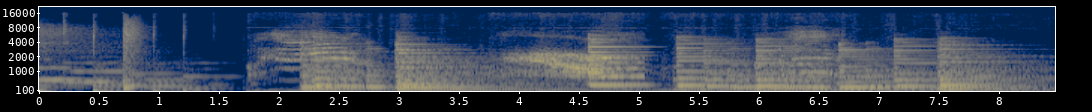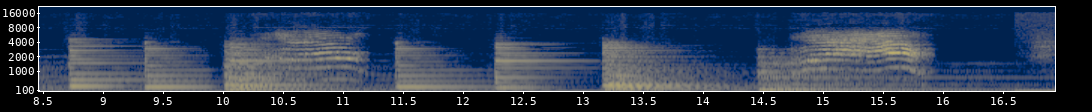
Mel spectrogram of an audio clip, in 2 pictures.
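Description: A cat meows over and over in loud, drawn-out, insistent cries with short gaps between them, begging for food, with no talking.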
